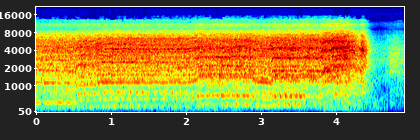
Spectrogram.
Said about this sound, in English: so we're going to drill through the yoga block next.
